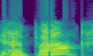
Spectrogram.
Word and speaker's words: Japan: In Japan, remember that Japan has got stress on the second one.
